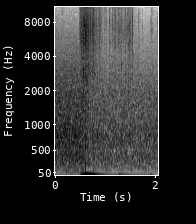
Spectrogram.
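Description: A brief rustle of waxflower stems and foliage about half a second in, as the bunch is set down on a digital scale, followed by a faint steady hiss.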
